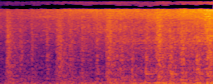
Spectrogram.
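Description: Cinematic logo-intro sound effect: a rushing swell of noise over a deep rumble, growing steadily louder toward a peak at the end.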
